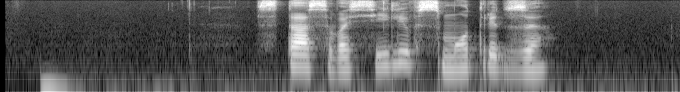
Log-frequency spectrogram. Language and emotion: Russian, neutral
